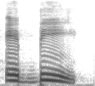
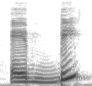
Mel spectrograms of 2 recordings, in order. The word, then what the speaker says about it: ebbi: Non è ebbi, avesti, come sento spesso, o avesti, altra pronuncia che sento spesso, ma è ebbi, avesti, ok?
